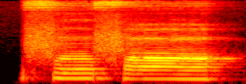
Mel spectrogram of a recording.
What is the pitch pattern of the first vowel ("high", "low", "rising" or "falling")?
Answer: low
